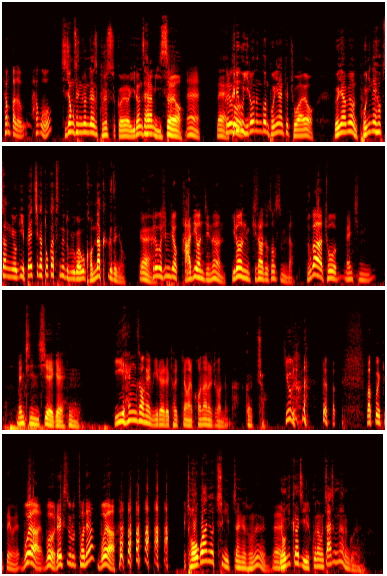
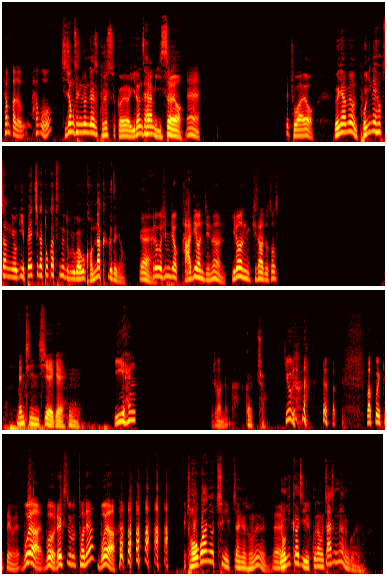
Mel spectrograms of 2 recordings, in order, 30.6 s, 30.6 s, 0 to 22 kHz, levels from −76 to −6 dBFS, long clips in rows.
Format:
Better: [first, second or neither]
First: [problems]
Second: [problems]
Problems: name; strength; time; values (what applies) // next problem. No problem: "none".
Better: first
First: none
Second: audio cutting out; at 4.5 s for 1.5 s, at 13 s for 2 s and at 18 s for 1.5 s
